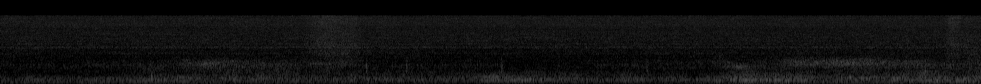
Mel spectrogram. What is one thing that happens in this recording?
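A man murmurs softly, heard from a distance.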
